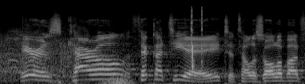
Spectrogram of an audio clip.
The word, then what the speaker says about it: Ficatier: Carol Ficatier.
